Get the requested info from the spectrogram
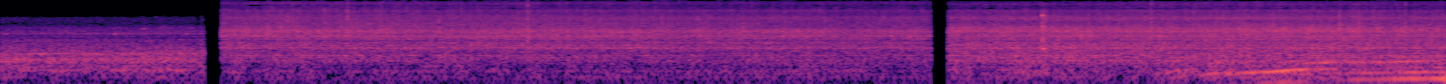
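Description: Diced meat and chopped onion sizzling as they fry in a non-stick wok, a steady sizzle. It cuts out for a moment twice, and is a little louder after the first break. A single small click about ten seconds in.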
